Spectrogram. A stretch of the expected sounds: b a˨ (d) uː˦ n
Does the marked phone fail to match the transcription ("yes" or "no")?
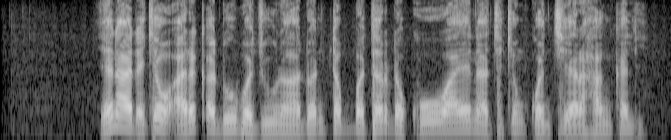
yes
